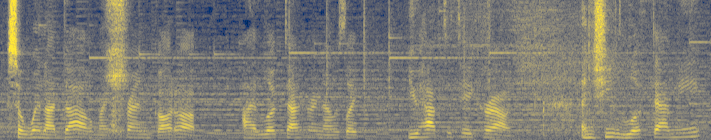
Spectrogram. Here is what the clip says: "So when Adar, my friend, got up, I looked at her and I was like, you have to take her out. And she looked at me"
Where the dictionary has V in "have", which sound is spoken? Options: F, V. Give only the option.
F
